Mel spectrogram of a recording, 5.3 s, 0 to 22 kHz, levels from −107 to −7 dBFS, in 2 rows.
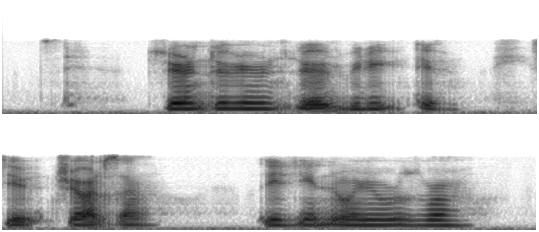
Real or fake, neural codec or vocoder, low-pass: fake; autoencoder, 22.05 kHz, a latent of 192 numbers a frame, VITS, trained on many speakers; 5.4 kHz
